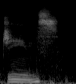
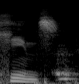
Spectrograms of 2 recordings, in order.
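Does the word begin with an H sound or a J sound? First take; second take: J sound; H sound. First: The word begins with a J sound. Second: The word begins with an H sound.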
